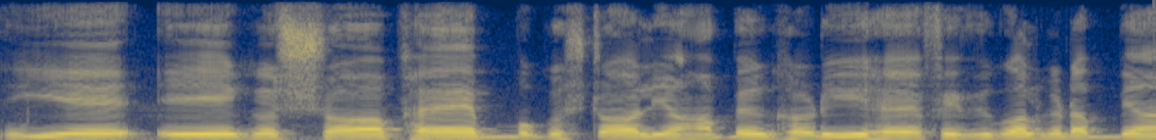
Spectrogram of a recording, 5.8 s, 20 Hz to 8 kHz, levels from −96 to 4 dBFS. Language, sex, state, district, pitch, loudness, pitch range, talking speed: Hindi, male, Odisha, Malkangiri, 130 Hz, -15 LUFS, 130-135 Hz, 135 wpm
